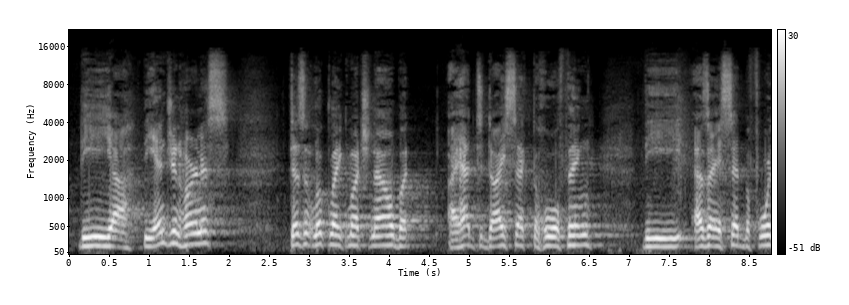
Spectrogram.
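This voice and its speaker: A slightly hoarse man casually talking through his work in a shop garage, with many fillers and some throat clearing. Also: on the high side. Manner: relaxed, rambling, many "uh" fillers. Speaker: garage builder showing his project. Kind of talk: casual workshop vlog. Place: large shop garage, indoors. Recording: reverberant garage with long echo.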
